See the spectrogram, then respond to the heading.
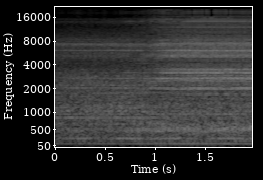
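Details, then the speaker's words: Bondwell B310 286 laptop powered by straight 9 V supply drawing about 1.3–1.8 A: steady hum with faint constant high whine from drive and fan, running normally; old power supply was not providing enough power. "it's running like a champ so basically that old power supply was not providing enough power"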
